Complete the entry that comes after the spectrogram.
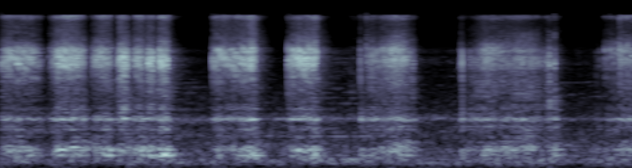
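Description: Long red nails scratch repeatedly along the ribs of a cream plastic slide rail with a ribbed cylindrical section, lying on a stone floor. The result is a series of bright, high-pitched rasping strokes separated by short pauses.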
